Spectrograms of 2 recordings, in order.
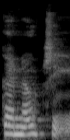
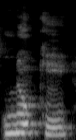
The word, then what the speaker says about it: gnocchi: and it looks like gnocchi if you look at it on a menu in a restaurant, but it's pronounced gnocchi like you've forgotten your key to get in and you have no key.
